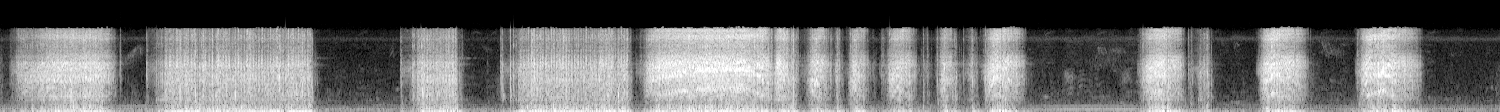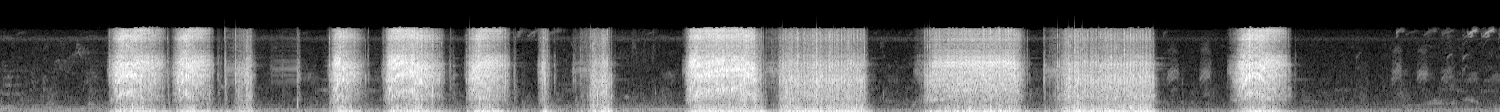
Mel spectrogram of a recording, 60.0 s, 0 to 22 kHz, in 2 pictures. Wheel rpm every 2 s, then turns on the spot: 70, 30, 40, 10, 10, 40, 90, 140, 20, 20, 10, 20, 20, 40, 10, 0, 40, 0, 20, 40, 0, 20, 90, 30, 40, 30, 30, 30, 0, 0.
4-12 46-48 50-54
